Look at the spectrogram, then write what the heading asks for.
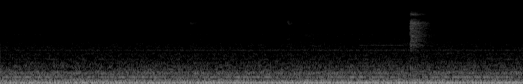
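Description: Running sound inside the car of an Abukuma Express AB900 series electric train at steady speed: a constant low rumble of the wheels on the rails with a steady hum, and a few brief high clicks, the clearest about four seconds in.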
